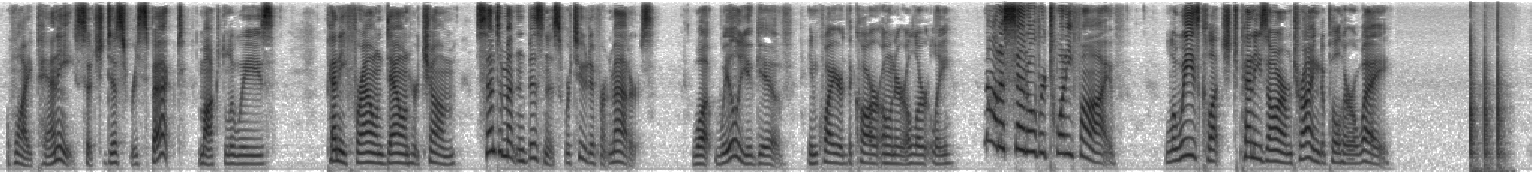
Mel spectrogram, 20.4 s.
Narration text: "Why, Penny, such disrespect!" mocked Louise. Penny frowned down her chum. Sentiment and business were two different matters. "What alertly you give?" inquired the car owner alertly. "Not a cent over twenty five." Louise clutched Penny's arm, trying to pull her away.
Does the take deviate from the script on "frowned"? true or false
false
